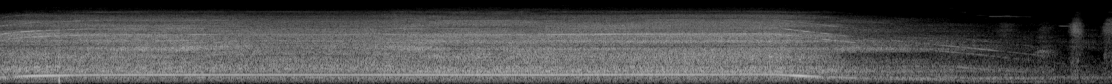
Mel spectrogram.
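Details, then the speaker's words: Bissell ProHeat Essential carpet cleaner, likely made in 2017, suspected of leaking, with some smell noticed: a steady, even high whine for about eight seconds, then a smooth wind-down; the motor appears okay. "well I don't know about you but the motor appears to be okay I mean as far as I can tell at the moment"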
